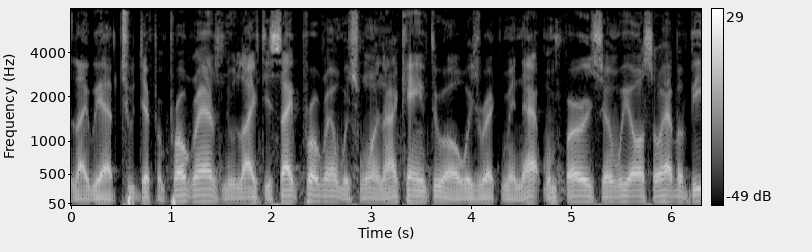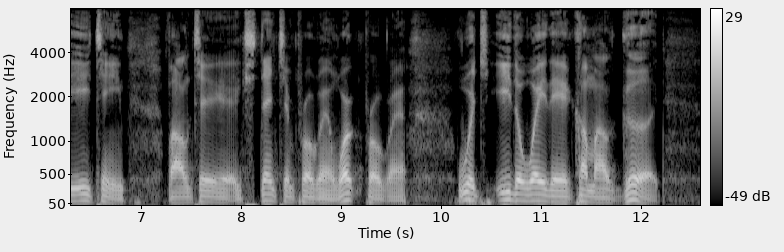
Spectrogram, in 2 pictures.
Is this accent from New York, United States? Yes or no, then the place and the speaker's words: yes; Albany, New York, United States; born there; In fact, I was born here in Albany.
